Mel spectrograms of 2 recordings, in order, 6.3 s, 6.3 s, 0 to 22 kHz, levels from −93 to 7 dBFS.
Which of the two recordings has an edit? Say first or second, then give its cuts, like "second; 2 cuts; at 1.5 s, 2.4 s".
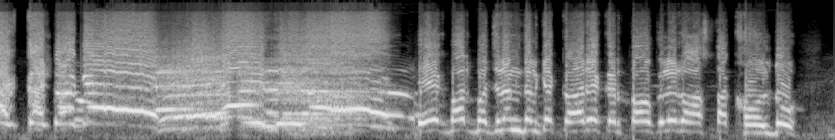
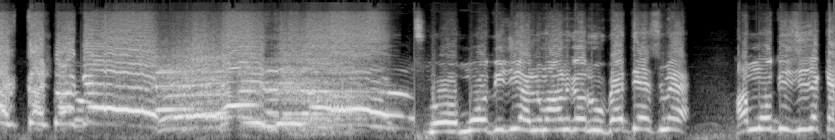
first; 1 cut; at 3.1 s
